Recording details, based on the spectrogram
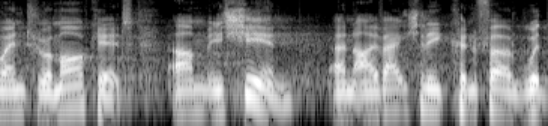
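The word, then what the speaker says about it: Shein: new channel to enter a market um is shin and I've actually confirmed with the company that's how you pronounce it um so we spent 15 years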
